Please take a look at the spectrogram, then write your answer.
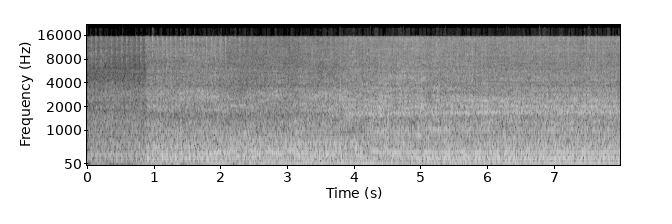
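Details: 1988 Honda Vision Met-in 50cc (SA50) two-stroke scooter, kick-started after a carburetor clean: buzzes fast and steady at idle, well above a normal tickover; idle speed set too high and adjusted down.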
